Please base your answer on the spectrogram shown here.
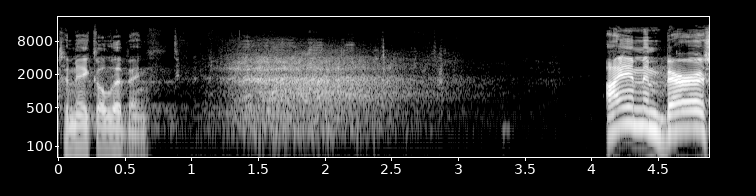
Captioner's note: audience laughing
